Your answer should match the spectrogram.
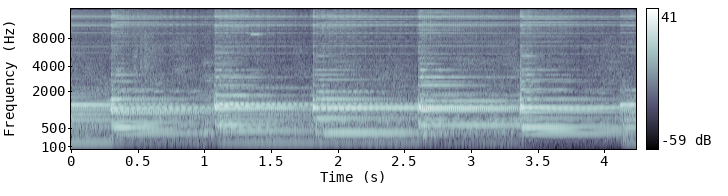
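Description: Keyboard music: a slow run of chords, a new one struck about every three-quarters of a second, each ringing on and fading slightly before the next.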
